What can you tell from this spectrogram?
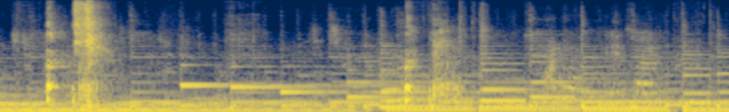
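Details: Girl sneezing: two sneeze bursts with steady music playing in the background.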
